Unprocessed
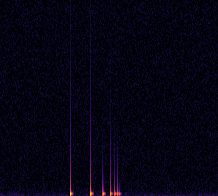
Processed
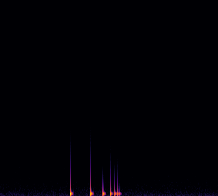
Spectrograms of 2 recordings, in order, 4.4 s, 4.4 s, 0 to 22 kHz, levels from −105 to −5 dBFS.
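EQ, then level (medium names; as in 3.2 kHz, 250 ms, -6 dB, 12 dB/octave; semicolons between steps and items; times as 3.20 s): low-pass 1.2 kHz 6 dB/octave; -3.0 dB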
